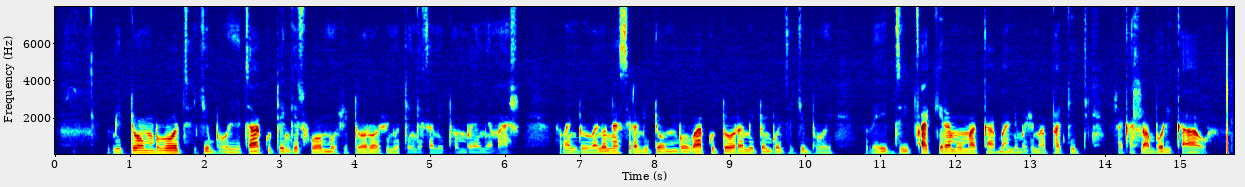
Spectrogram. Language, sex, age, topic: Ndau, male, 18-24, health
